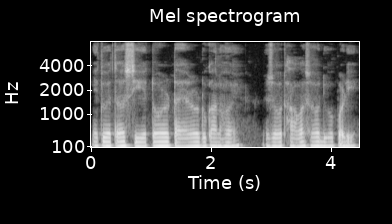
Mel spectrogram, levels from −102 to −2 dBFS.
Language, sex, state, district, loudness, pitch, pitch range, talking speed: Assamese, male, Assam, Sonitpur, -15 LUFS, 115 Hz, 110-120 Hz, 160 wpm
